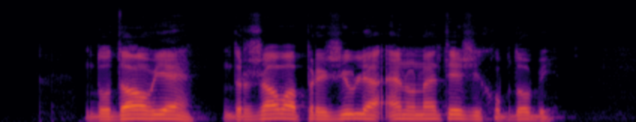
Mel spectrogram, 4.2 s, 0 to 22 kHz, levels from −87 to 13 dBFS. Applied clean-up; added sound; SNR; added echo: none; none; none; none.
